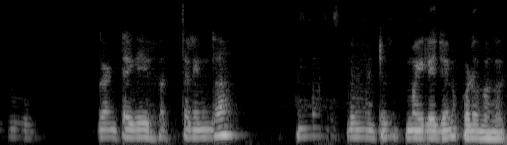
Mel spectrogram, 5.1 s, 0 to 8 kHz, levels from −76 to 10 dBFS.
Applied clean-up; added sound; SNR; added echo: neural mask model DeepFilterNet 3.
